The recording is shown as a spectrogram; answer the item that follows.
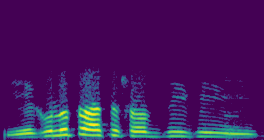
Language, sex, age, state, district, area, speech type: Bengali, female, 45-60, West Bengal, North 24 Parganas, rural, conversation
